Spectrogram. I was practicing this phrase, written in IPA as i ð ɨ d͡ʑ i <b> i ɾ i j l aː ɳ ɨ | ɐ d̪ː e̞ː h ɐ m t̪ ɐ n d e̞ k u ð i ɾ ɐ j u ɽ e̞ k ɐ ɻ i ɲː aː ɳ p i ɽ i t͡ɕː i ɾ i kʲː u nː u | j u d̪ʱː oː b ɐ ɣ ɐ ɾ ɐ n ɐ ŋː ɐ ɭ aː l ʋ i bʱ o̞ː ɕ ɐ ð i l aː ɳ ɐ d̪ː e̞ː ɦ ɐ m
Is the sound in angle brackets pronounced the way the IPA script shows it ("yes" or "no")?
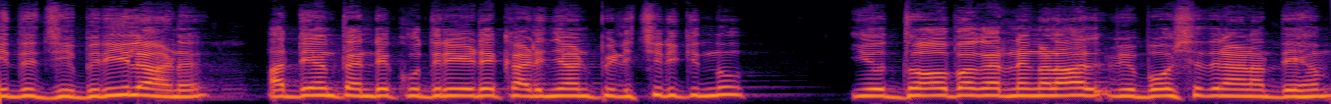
yes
